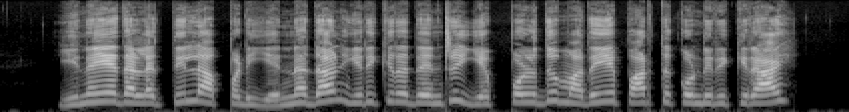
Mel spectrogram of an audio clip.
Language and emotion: Tamil, angry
